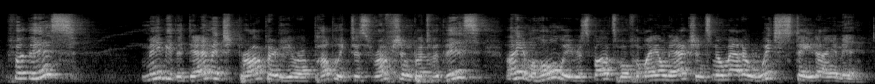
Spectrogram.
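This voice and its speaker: A man playing an anguished Victorian gentleman scientist in a live audio drama, speaking formally, eloquently and deliberately. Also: high-pitched, lively intonation. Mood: distraught, emphatic. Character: anguished gentleman scientist confessing to a monstrous alter ego. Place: live convention performance in a room. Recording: roomy live stage recording, distant mic.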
